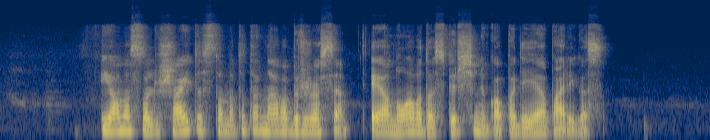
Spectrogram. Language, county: Lithuanian, Kaunas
